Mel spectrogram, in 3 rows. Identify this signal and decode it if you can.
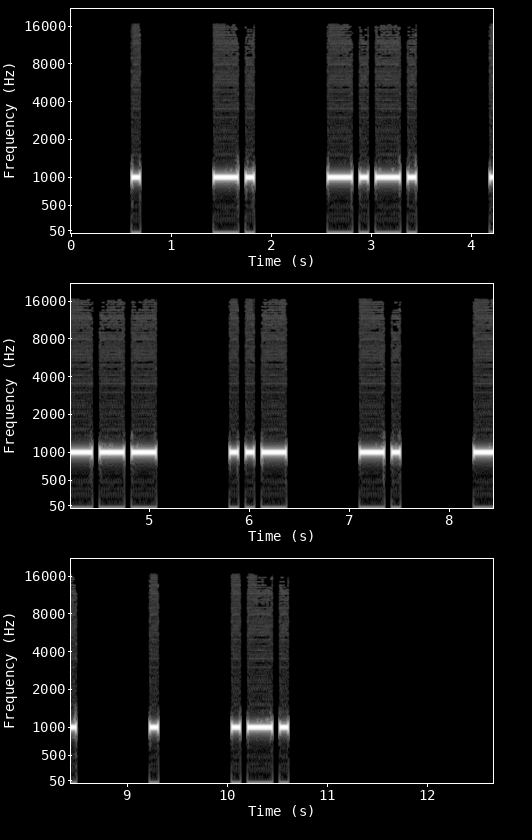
Morse code, heard as a keyed tone, about 15 wpm, spaced as for 8 wpm, 1000 Hz. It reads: ENCOUNTER
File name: qotdfiles / 8wpm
